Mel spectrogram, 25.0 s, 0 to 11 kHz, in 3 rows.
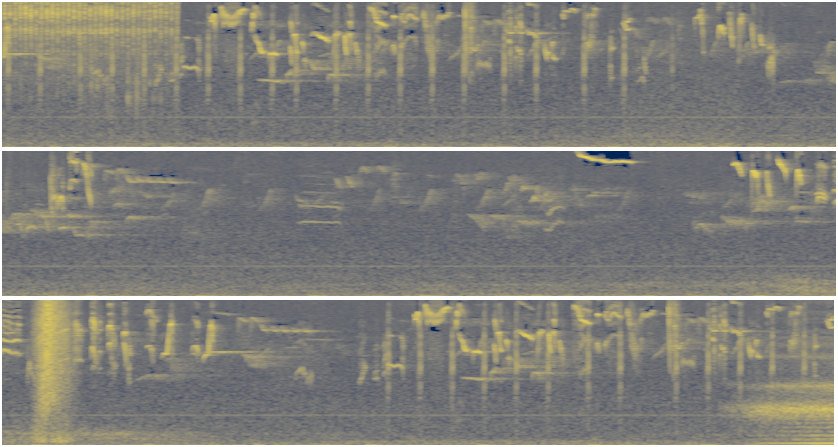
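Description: Birds chirping and tweeting throughout, many short calls over scattered light clicks. About 17 seconds in there is one brief loud burst of noise, and near the end a low rumbling drone swells in.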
